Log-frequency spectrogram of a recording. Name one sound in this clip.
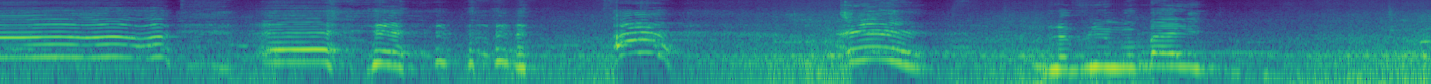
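A young man speaks in a pleading, tearful voice, close by.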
